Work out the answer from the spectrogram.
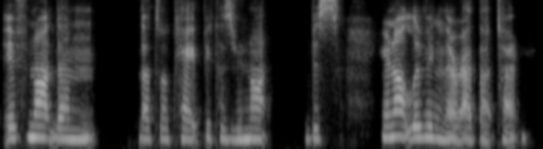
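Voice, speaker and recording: A woman's voice: mid-range voice, flat delivery, measured pace, vocal fry, a bit bright, no echo, poor audio. A young woman teaching an online class over a video call, patiently having students repeat phrases after her.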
